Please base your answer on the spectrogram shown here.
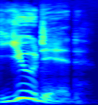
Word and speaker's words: Judith: Pronounced Okay, it's spelled Judith, but it's pronounced like you did.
